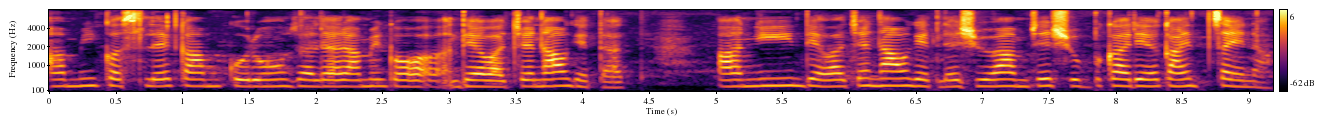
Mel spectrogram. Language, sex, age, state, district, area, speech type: Goan Konkani, female, 18-30, Goa, Ponda, rural, spontaneous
